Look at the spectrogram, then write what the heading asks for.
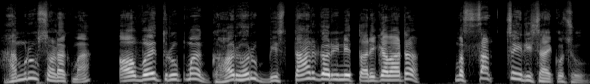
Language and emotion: Nepali, angry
